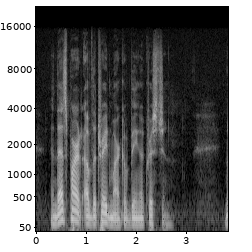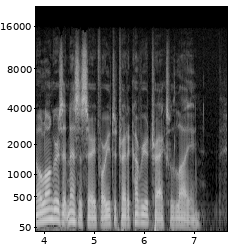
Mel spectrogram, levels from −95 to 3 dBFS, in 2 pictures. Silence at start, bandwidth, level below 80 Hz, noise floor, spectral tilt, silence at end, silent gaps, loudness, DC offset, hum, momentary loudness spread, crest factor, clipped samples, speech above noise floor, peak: 0.3 s; 15.5 kHz; -44 dBFS; -58 dBFS; -4.5 dB/octave; 0 s; none; -22 LUFS; under 0.1%; none; 8 LU; 18 dB; under 0.1%; 36 dB; -6 dBFS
